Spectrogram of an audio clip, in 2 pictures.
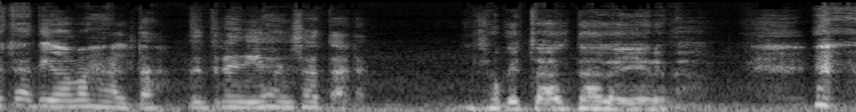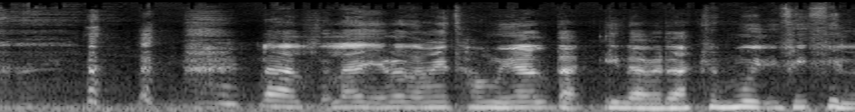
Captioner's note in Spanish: risas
